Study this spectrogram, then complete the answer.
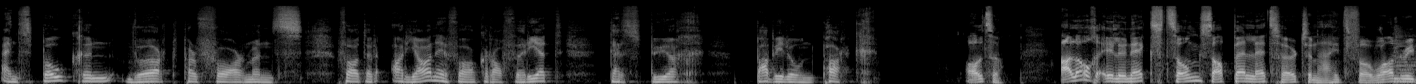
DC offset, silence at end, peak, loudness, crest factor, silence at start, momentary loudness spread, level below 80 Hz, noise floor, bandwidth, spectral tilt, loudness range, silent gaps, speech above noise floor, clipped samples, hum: under 0.1%; 0 s; -6 dBFS; -25 LUFS; 20 dB; 0 s; 10 LU; -54 dBFS; -89 dBFS; 16.5 kHz; -4.5 dB/octave; 7 LU; none; 64 dB; under 0.1%; none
